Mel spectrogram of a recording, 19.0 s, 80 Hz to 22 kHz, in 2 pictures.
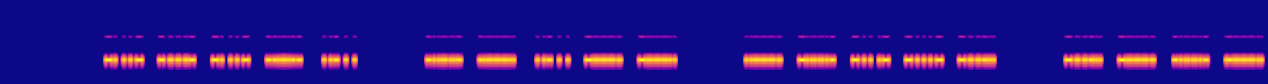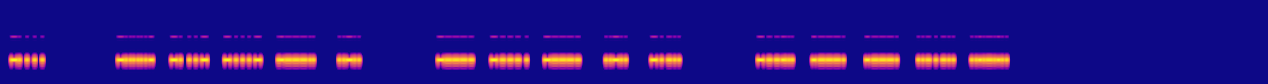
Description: Hellschreiber (Feld-Hell, 122.5 baud), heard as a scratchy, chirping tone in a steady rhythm, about 1260 Hz. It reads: WAW0Y Q2YBE 3DMNR RBO5L DWN5I BFBIK R66XZ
